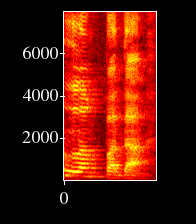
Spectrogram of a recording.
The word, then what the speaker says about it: lâmpada: Nas palavras proparoxítonas, a sílaba tônica é a antepenúltima, como no exemplo lâmpada. Tem a última sílaba, que é o da, a penúltima sílaba, que é o da, e a antepenúltima, que é o lã, que é acentuada, porque a palavra é proparoxítona.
